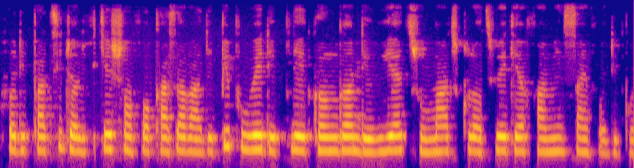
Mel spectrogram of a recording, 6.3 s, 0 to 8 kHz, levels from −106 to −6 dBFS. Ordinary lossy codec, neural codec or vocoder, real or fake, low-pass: none; none; real; 7.2 kHz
